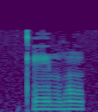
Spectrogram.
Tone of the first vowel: high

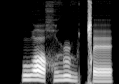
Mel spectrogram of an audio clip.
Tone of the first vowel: falling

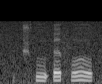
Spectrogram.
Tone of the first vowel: low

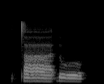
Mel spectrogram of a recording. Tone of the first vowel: low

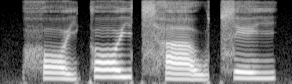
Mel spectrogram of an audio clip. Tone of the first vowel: low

